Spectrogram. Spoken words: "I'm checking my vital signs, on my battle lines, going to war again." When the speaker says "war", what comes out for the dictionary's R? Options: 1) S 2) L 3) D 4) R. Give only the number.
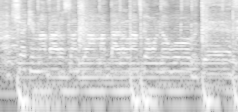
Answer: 2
